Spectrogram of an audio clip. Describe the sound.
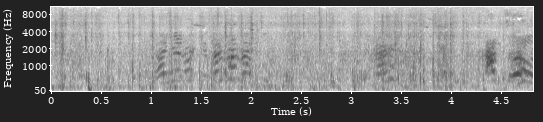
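Horses' hooves pound during a mounted goat-carcass game among villagers, a busy, irregular clatter of many hoofbeats with a voice talking over it.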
